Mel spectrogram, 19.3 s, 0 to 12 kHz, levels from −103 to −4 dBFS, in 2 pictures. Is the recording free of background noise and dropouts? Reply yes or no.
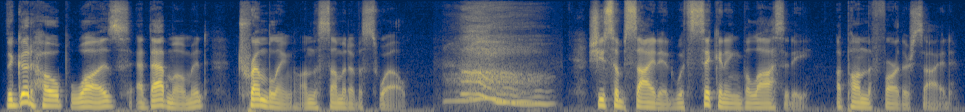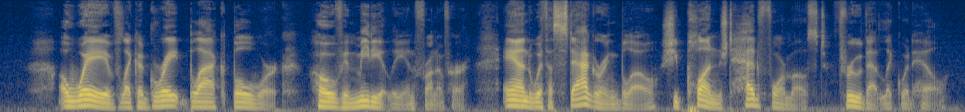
no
